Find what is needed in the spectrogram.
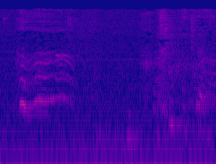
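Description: A short, high-pitched, wavering vocal sound lasting about half a second, followed near the end by faint speech.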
